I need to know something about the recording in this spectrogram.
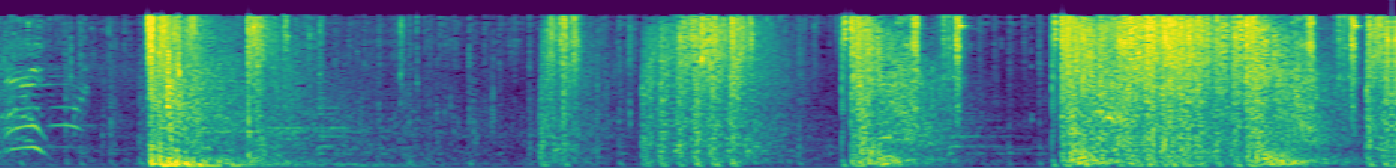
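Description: Shotgun blasts boom loudly.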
